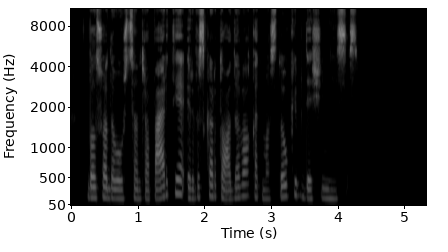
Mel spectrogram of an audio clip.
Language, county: Lithuanian, Vilnius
